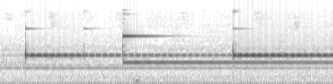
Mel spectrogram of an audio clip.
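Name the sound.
tibetan bells ringing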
